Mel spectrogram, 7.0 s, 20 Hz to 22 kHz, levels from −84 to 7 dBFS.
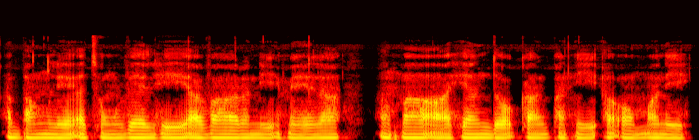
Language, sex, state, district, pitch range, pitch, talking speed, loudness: Mizo, male, Mizoram, Aizawl, 95-100 Hz, 100 Hz, 170 wpm, -20 LUFS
